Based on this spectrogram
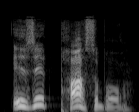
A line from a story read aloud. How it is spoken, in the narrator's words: cried Mr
